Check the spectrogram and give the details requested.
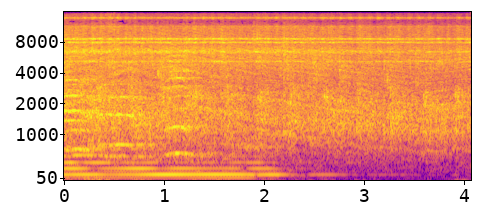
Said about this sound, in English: Now, in case you're unsure about this, there was some applause there, but we in the band, we realized the applause was not for us, right? It was for the creator of the universe.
